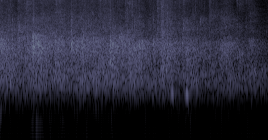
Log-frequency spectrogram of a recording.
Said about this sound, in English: Not impressed with that? Just, the first service applauded.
